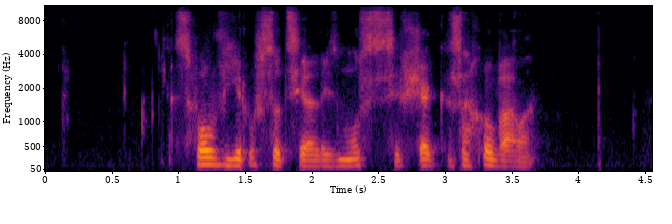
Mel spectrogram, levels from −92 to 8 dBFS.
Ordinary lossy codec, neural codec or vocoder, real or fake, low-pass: Opus, 16 kbps; codec, 24 kHz, 3 kbps, HILCodec; fake; 9.9 kHz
